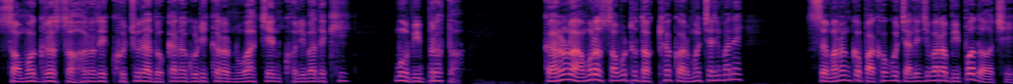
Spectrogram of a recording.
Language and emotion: Odia, fearful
